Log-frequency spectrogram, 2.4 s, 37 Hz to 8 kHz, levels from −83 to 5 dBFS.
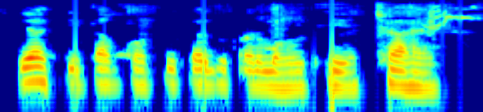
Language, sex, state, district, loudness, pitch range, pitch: Hindi, male, Bihar, Supaul, -25 LUFS, 130-150 Hz, 140 Hz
